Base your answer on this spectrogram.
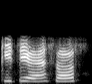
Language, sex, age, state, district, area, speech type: Marathi, female, 30-45, Maharashtra, Nagpur, urban, conversation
